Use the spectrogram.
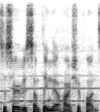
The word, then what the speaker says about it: Haurchefant: Haurchefant. We didn't pronounce the T that time.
